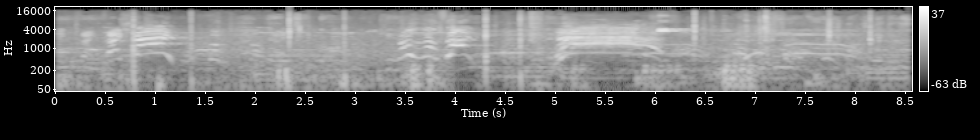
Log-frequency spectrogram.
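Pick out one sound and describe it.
Young women shout and cheer outdoors.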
